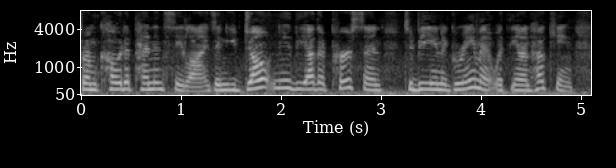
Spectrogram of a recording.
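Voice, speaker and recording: Somewhat breathy, a woman speaks at a moderate pace and a fairly high pitch with ordinary pitch variation. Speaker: astrologer. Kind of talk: casual talk to camera, weekly astrology forecast. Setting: parked car.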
